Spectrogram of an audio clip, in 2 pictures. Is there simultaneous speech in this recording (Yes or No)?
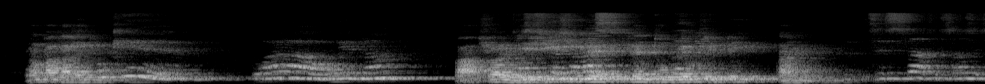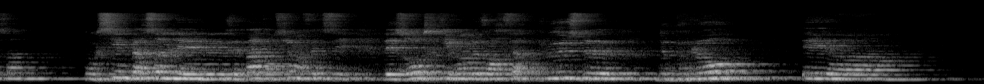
Yes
